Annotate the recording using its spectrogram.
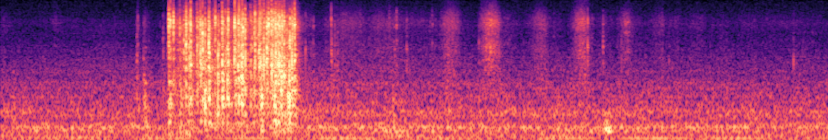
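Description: A deck of tarot cards riffle-shuffled by hand: a single quick burst of cards flicking together about a second in, lasting half a second, followed by a few light taps as the deck is squared.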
